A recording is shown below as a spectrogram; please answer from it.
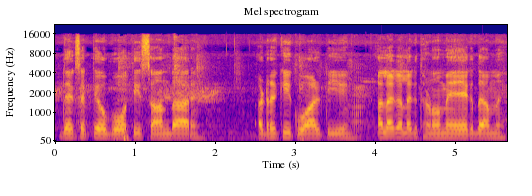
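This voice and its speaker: Man giving flat, repetitive sales patter. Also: medium pitch, unhurried, a little hiss or hum. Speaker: channel host showing buffalo for sale. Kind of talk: video tour commentary. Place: outdoor dairy farm yard.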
